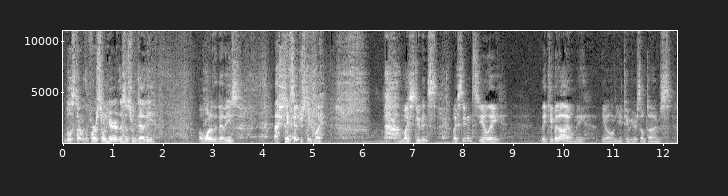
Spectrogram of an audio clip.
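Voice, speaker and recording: A man's voice: mid-range voice, lively intonation, brisk, pauses often, sharp tone, slight background noise. A man, sniffly from a cold, chatting casually and rambling as he opens viewer mail at home on camera, laughing often. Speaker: outdoors YouTuber reading viewer mail. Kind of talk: casual chat. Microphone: camera mic.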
